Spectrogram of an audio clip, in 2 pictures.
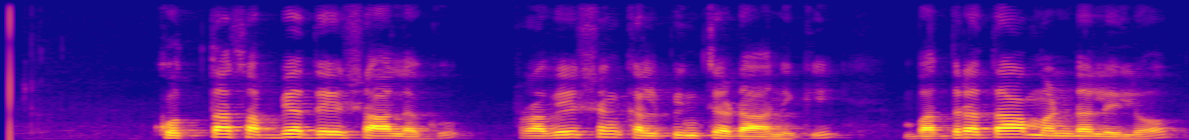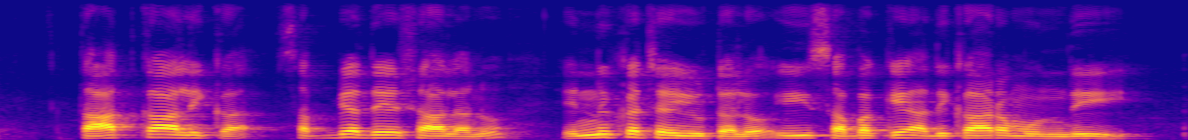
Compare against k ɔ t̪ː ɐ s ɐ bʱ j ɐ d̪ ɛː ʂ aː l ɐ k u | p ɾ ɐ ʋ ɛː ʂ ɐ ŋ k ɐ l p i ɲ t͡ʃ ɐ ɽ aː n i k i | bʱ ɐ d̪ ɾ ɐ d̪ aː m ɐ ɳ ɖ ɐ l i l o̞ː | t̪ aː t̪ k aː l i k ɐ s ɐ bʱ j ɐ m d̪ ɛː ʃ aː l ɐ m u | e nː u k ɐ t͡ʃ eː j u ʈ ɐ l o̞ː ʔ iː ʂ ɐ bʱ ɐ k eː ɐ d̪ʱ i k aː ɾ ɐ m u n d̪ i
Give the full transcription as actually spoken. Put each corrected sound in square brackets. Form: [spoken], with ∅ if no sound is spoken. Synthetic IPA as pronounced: k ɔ t̪ː ɐ s ɐ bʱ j ɐ d̪ ɛː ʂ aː l ɐ k u | p ɾ ɐ ʋ ɛː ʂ ɐ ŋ k ɐ l p i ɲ t͡ʃ ɐ ɽ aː n i k i | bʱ ɐ d̪ ɾ ɐ [t̪] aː m ɐ ɳ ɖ ɐ l i l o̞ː | t̪ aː t̪ k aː l i k ɐ s ɐ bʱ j ɐ [∅] d̪ ɛː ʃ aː l ɐ [n] u | e nː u k ɐ t͡ʃ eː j u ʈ ɐ l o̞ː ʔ iː [s] ɐ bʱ ɐ k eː ɐ d̪ʱ i k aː ɾ ɐ m u n d̪ i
